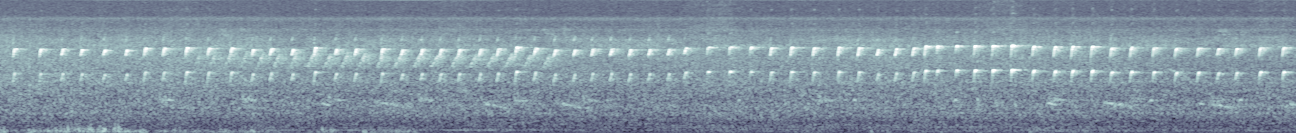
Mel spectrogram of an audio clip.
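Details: Domestic Asian palm squirrel uttering rapid, high chipping notes in long runs that waver slightly in pitch and grow louder toward the end, with background hiss throughout.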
